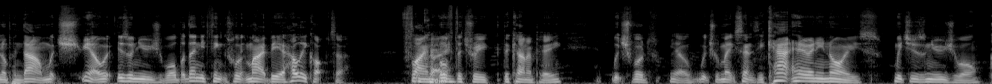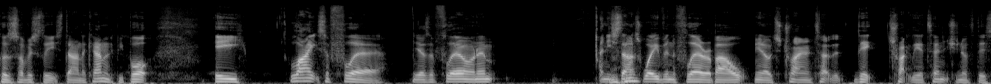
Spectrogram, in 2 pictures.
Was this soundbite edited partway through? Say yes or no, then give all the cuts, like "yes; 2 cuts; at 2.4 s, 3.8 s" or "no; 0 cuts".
yes; 1 cut; at 6.0 s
